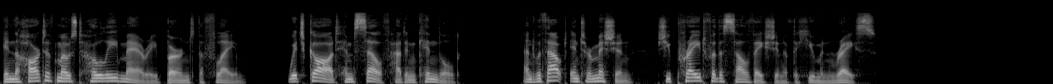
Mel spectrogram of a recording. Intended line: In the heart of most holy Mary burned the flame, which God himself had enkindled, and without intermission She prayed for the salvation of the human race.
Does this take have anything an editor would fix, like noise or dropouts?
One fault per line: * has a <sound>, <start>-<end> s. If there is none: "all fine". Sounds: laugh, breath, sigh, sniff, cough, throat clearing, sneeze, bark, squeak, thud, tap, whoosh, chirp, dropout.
all fine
